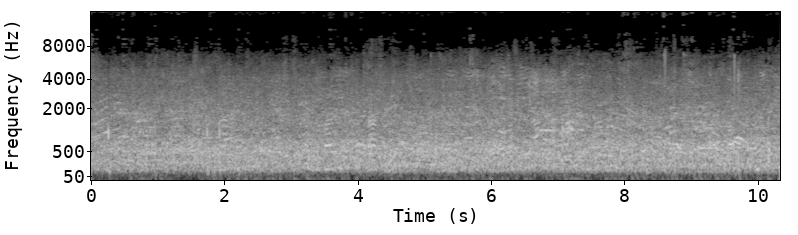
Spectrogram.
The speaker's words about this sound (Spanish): Se podía escuchar el murmullo que no cesa en, en la calle, aunque seguramente en breve sonarán esas peticiones de, silencio cuando el paso que se detiene justamente ahora mismo antes de, afrontar el primero de los escalones de, la parte interna de,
